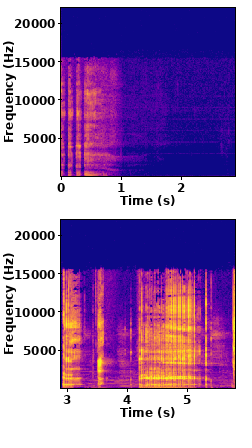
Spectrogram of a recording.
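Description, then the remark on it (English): A short, choppy deliberate burp, then after a silent pause a long, loud, drawn-out belch that rumbles and croaks, with no talking. “I can burp, like, whenever the fuck I want to.”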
